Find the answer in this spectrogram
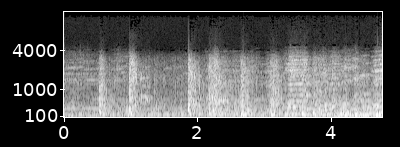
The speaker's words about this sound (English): Guns roared whenever a townsman showed himself.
